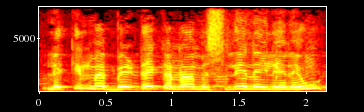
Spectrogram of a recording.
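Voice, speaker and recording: Devoted elderly mother in a sermon story, a male preacher doing her, high-pitched and rising to shouts in defense of her son. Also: some chatter behind. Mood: indignant.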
